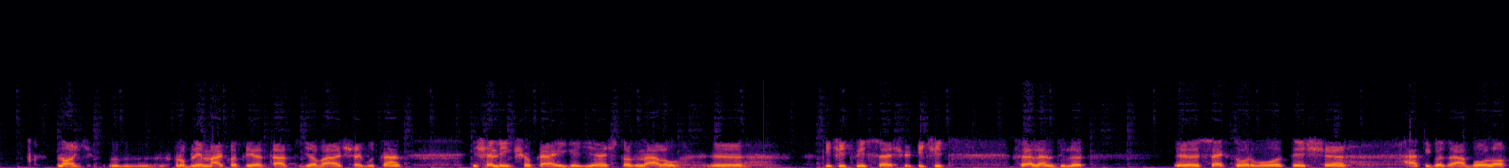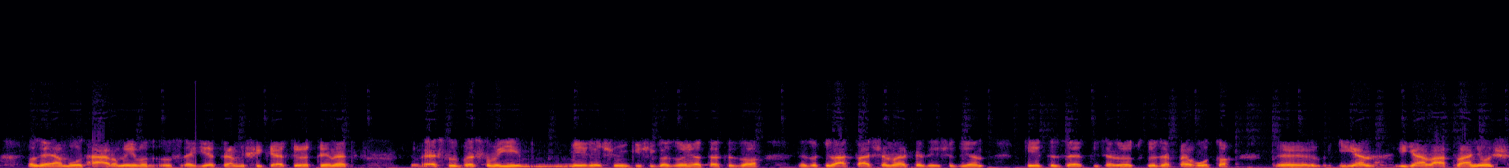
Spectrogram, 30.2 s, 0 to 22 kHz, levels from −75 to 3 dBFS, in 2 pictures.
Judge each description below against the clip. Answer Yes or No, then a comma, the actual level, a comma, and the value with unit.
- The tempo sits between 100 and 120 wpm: Yes, slow, 105 wpm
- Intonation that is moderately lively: No, narrow, 2.2 semitones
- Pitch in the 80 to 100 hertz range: Yes, very low, 85 Hz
